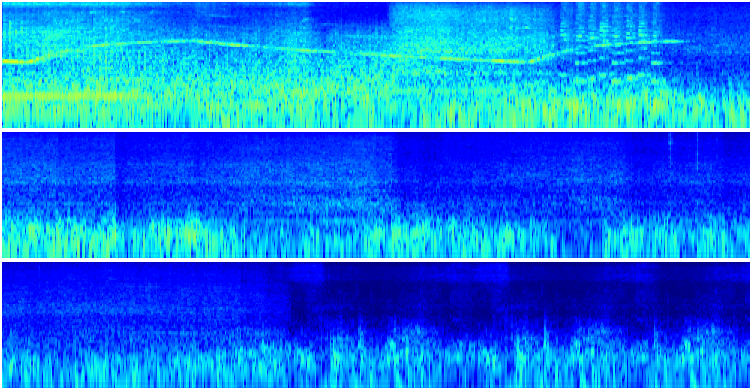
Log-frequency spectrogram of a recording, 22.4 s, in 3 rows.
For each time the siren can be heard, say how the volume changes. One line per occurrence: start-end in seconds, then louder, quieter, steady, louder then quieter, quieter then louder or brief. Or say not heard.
0.0-6.9 steady.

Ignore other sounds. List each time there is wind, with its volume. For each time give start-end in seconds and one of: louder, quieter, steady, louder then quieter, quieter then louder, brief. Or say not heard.
0.0-22.4 quieter.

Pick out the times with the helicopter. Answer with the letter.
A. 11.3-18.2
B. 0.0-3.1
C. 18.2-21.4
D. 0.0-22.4
B.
